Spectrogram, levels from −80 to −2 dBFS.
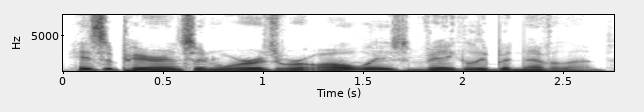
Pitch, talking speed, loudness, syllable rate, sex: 130 Hz, 175 wpm, -15 LUFS, 6.8 syllables/s, male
